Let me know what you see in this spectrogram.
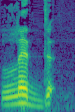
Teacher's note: is called as lateral liquid because the air goes out of both sides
